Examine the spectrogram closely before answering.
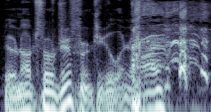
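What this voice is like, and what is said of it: Imitates another person's voice. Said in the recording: “That sounds an awful lot like your Sean Connery impression.”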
